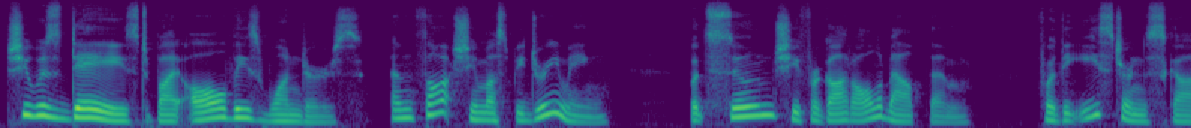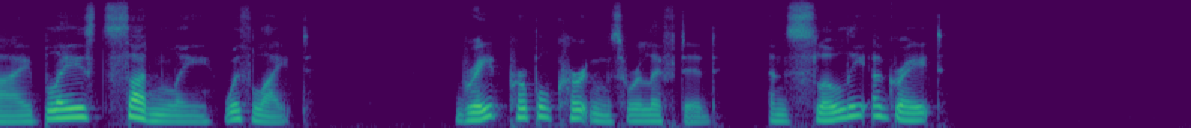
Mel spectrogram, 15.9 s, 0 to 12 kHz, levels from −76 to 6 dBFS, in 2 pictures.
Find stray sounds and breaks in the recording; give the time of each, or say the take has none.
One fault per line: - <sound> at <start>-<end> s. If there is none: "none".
none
